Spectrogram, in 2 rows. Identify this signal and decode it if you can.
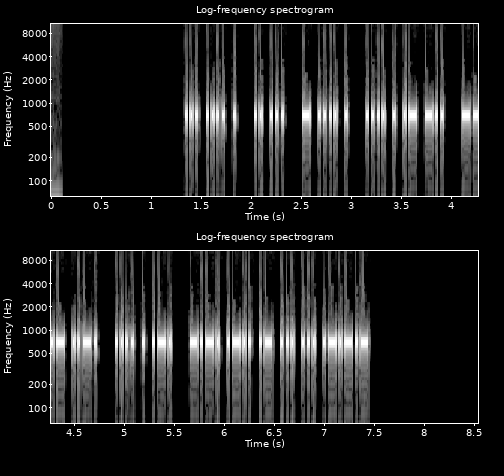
Morse code, heard as a keyed tone, about 41 wpm, 700 Hz. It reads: SHE IS THE HEAD OF HER CLASS.
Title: Sentences from Top 1000 Words - Review Part 2 - 45wpm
